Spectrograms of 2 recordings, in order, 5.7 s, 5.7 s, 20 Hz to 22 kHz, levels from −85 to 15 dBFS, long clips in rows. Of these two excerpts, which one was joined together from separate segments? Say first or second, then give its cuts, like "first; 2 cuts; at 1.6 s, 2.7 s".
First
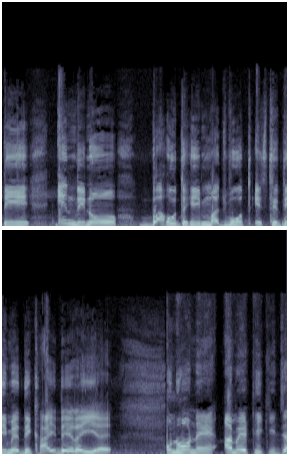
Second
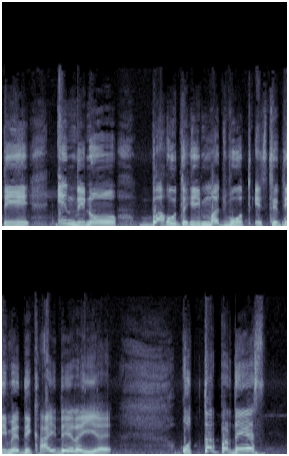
first; 1 cut; at 4.4 s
